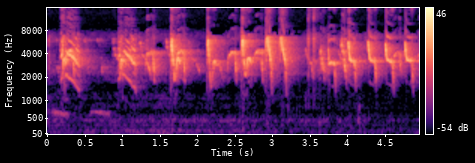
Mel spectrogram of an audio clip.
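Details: Bar-winged prinia (ciblek), male, song used as a master recording for training other birds: rapid high-pitched chattering notes and sharp down-slurred chirps in dense bursts, continuous, with faint low background hum.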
